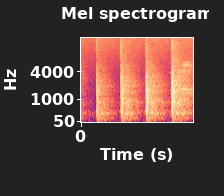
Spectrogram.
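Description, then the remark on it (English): Four evenly spaced hammer blows drive a nail into a church door, each a sharp, solid knock with a short ring-out, with no talking. “So for the next 5 Sundays, we're going to nail the 5 solas to the door.”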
